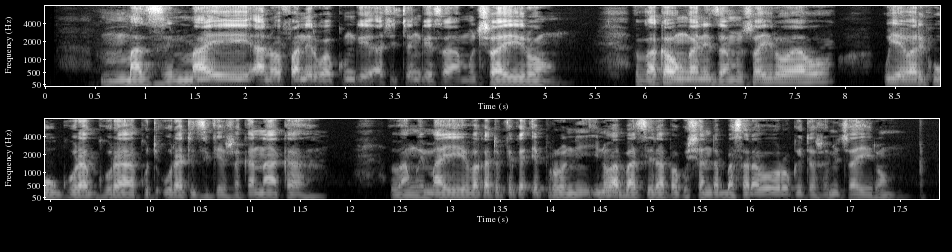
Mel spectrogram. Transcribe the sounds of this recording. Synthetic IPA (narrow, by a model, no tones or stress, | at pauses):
mad͡zimaiano̞fanirwakuŋɡe̞at͡ʃite̞ŋɡe̞samut͡ʂaiːɾo̞ | ʋakauŋɡanid͡zamut͡ʂaiɾo̞jaʋo̞ | uje̞ʋaɾikuɡʱuɾaɡʱuɾakutiuɾatid͡zike̞ʐakanaːka | ʋamwe̞maiʋakato̞p͡fekaʔeproniːno̞ʋaɓat͡siɾapakuʃandaɓasaɾaʋo̞ɾokuitaʐe̞mit͡ʂaiːɾo̞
